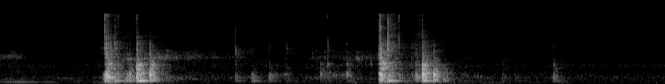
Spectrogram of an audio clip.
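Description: Handling noise: two short bursts of clicks and knocks, about a second in and near four seconds in, with a few fainter clicks between and after, as multimeter test probes are pressed and shifted on an ignition coil's terminals.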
